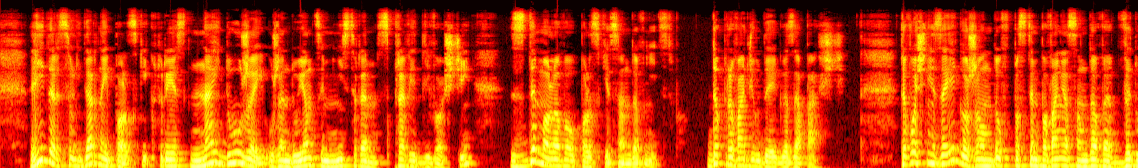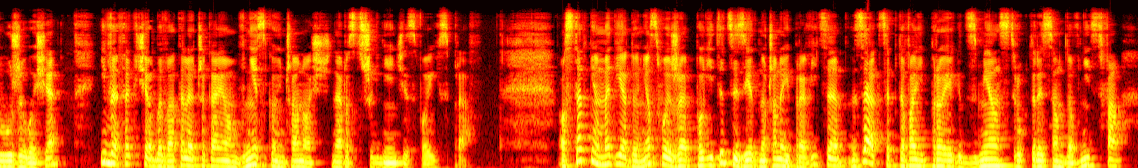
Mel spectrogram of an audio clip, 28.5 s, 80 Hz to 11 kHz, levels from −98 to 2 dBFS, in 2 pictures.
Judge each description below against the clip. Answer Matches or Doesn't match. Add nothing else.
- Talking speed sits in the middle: Doesn't match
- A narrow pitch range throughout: Doesn't match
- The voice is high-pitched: Doesn't match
